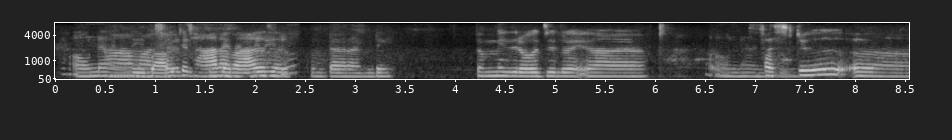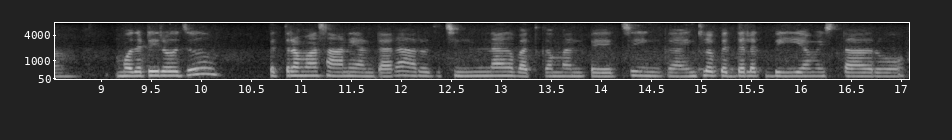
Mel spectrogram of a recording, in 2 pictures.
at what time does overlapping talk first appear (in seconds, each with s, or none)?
0.5 s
